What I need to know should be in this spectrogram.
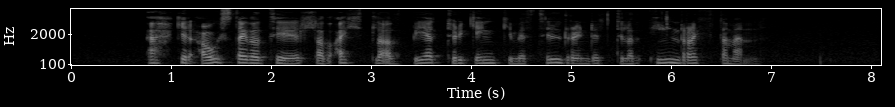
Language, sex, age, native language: Icelandic, male, 20-29, Icelandic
